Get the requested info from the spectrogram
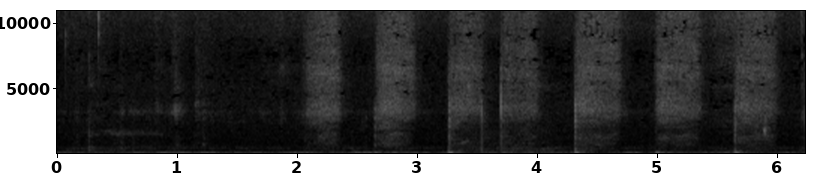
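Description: Faint brushing of a damp velvet scrap rubbed back and forth over velvet pile, a run of soft strokes about every half second from about two seconds in.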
